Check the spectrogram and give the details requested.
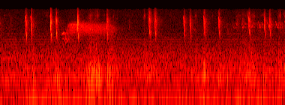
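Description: Hummingbird chirping: sharp, very high chips repeated irregularly, roughly two or three a second, with one brief buzzy squeal. A faint background hum runs throughout.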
